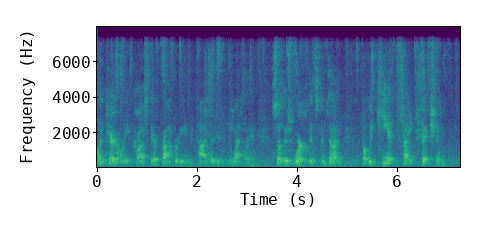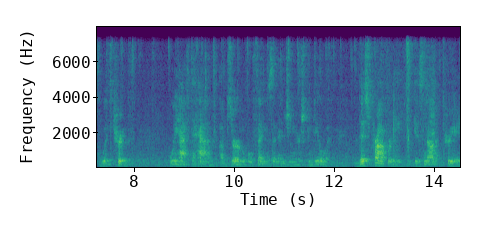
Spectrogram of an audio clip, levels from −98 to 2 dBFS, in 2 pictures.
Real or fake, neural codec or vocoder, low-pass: real; none; 7.2 kHz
